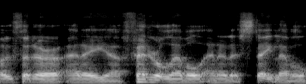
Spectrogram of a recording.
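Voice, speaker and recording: A man speaks with an English accent. His pitch is very deep and low. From England. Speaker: privacy compliance speaker. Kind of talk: conference presentation. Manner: hesitant, many fillers.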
